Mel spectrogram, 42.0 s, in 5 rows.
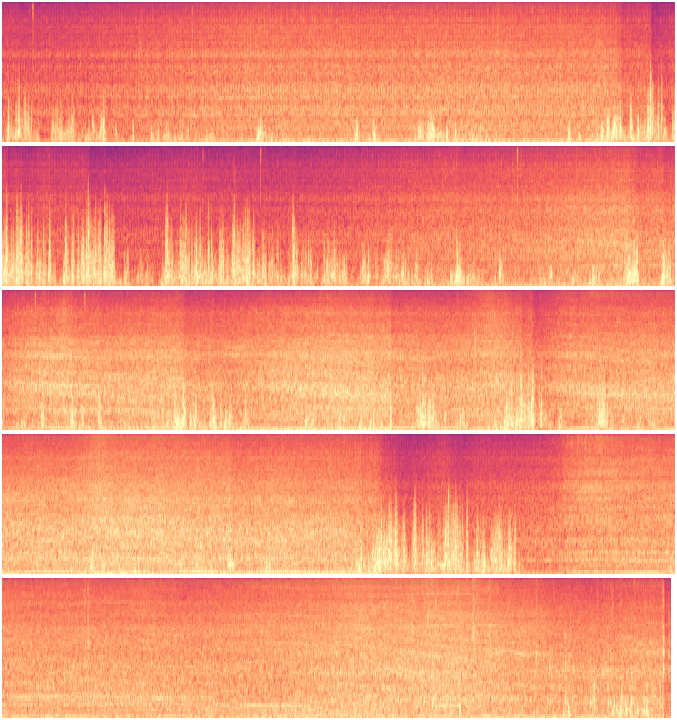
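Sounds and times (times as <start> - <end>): diesel train passing: 0.0 - 42.0.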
